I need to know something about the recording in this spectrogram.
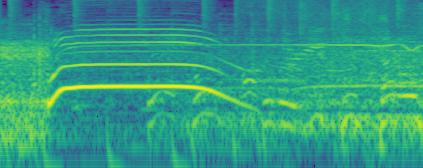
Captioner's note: audience cheering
